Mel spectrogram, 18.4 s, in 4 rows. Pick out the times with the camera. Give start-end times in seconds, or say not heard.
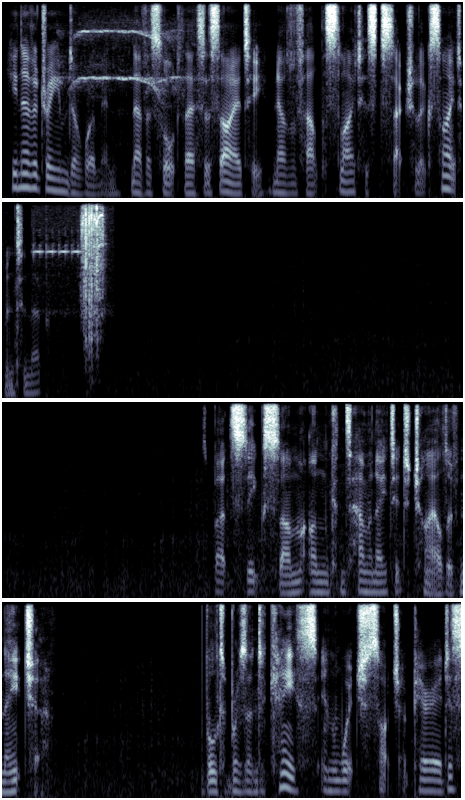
4.9-5.7.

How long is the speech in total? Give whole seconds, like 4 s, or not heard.
11 s.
